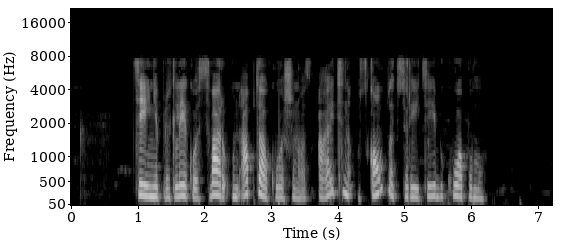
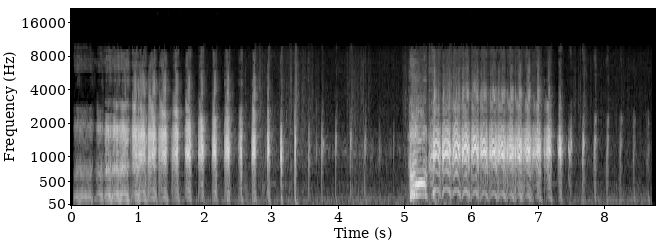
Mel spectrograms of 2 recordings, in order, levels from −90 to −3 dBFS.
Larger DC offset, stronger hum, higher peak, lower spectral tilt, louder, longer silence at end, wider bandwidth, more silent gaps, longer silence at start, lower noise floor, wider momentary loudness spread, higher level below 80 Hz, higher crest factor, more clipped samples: neither; neither; second, -10 dBFS vs -4 dBFS; about the same, -5 dB/octave vs -4 dB/octave; second, -32 LUFS vs -19 LUFS; first, 1.05 s vs 0.5 s; second, 8 kHz vs 10.5 kHz; neither; first, 0.95 s vs 0.05 s; first, -76 dBFS vs -51 dBFS; second, 12 LU vs 19 LU; second, -70 dBFS vs -58 dBFS; about the same, 22 dB vs 18 dB; neither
